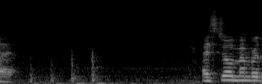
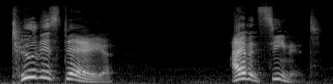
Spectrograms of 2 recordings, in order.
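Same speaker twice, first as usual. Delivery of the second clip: yelling; 5 semitones higher, 7 dB louder than usual. Real, not acted. Viewer recalling a scary movie, yelling in emphasis. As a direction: get carried away, loud and emphatic. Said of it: "Why am I yelling?".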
